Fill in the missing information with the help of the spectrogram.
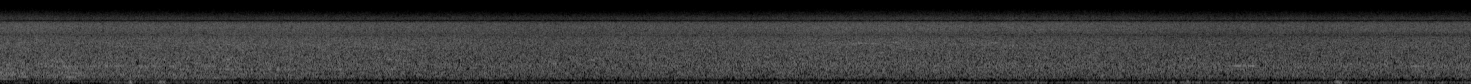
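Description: Steady, even outdoor hiss with no distinct events. The approaching diesel locomotive does not stand out from it.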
